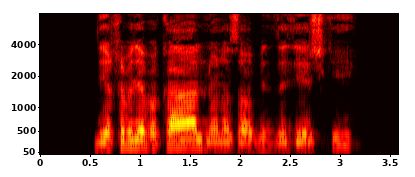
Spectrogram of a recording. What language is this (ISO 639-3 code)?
pus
